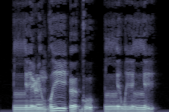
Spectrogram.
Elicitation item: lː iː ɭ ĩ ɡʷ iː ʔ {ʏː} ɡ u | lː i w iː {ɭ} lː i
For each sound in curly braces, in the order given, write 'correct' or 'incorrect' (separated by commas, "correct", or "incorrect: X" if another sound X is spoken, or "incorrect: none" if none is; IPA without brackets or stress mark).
correct, incorrect: none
